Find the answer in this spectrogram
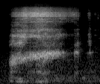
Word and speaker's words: acht: Please listen to the sound very carefully before the word act. It's not act, but before a, the sound builds in your vocal cords, but is not pronounced. Acht, acht.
